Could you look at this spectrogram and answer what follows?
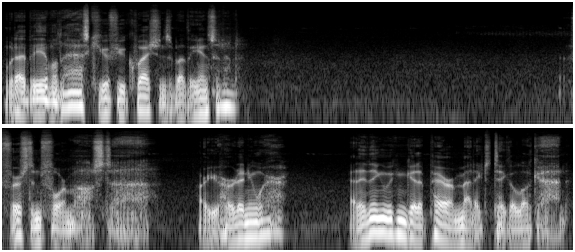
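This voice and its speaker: Very deep, gravelly male fire captain acted out. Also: big pitch swings, darkish tone, heavily acted. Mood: calm, concerned. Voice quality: gruff, gravelly, husky. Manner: measured, matter-of-fact, reassuring. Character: gruff, calm, reassuring male fire captain. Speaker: voice actor in audio roleplay. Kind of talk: intimate scripted audio roleplay spoken to the listener.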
